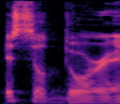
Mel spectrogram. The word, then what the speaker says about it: Isildur: Yeah, he is nobility because he's the descendant of Isildur, and he's the Isildur. – True king. Isildur, sorry. What do I keep saying? – Isildur. – Isildur. Isildur. – Say it like it's Spanish. Isildur.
